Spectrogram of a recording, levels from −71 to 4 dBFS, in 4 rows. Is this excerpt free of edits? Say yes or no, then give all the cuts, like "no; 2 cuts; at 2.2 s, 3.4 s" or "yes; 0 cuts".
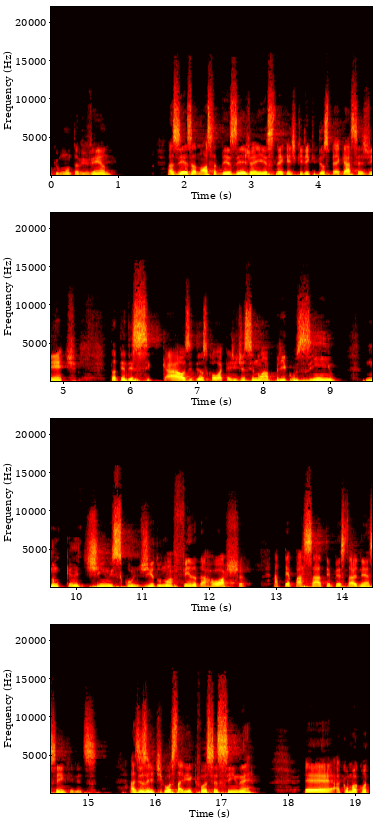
yes; 0 cuts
